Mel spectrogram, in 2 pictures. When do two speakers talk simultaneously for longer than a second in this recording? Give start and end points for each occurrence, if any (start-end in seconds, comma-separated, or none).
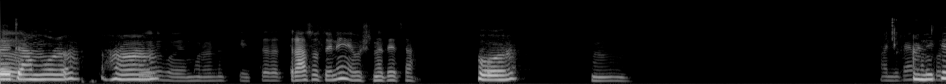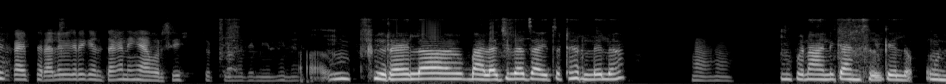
none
